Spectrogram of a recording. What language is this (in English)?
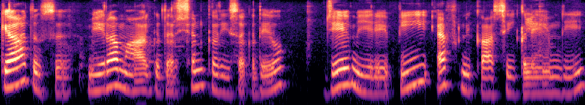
Dogri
